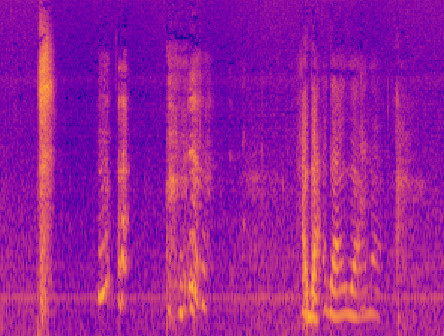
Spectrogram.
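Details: A sharp sneeze burst, then several short explosive sounds, set off a baby's laughter over low room hum: sneezing.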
